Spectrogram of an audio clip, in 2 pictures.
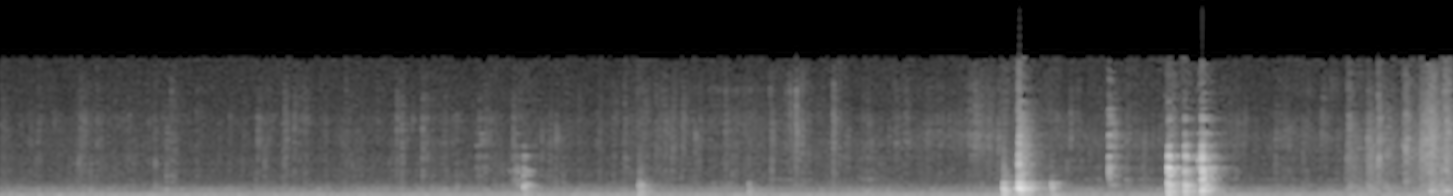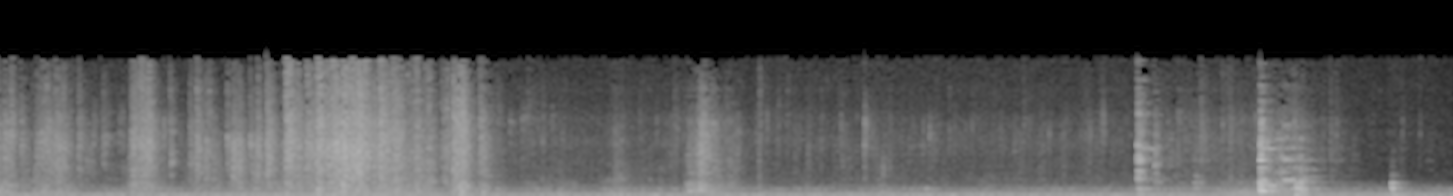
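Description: Cooking sounds at a stovetop: a faint steady sizzle from the frying pan, two loud clatters about a third of the way in as a plate and pan are moved on the stove grates, then a swell of crinkling as the aluminium foil cover comes off the pan, and a few light metal scrapes of a spatula in the pan near the end.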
